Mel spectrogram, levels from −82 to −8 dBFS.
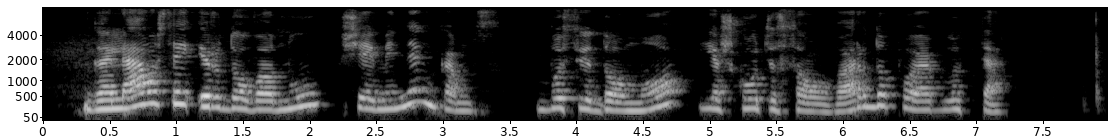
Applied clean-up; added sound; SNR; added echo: none; none; none; none.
